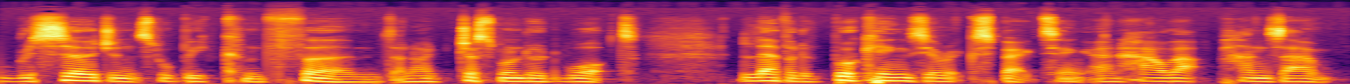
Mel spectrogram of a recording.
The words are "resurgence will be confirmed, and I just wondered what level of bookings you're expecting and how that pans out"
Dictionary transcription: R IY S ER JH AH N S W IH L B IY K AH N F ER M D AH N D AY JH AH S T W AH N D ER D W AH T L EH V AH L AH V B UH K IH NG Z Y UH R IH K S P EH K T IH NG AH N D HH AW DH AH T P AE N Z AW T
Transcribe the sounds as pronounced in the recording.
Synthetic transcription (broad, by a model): R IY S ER JH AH N S W IH L B IY K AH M F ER M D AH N AY JH AH S T W AH N D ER D W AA T L EH V AH L AH V B UH K IH NG Z Y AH R IH K S P EH K T IH NG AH N HH AW DH AH T P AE N Z AW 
